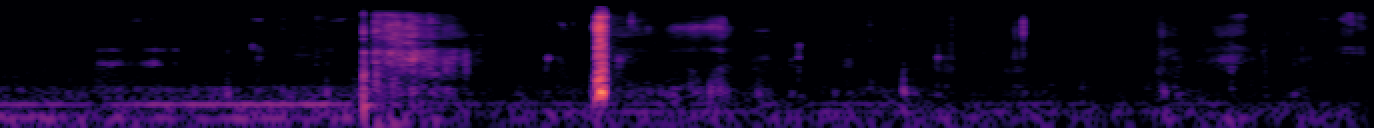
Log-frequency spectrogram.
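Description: Faint, close-miked chewing of a mouthful of baked beans, with one sharp click about three seconds in.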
